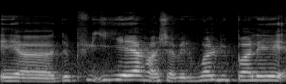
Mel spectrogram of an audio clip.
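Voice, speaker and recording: There is noticeable background noise behind this woman's voice. She speaks at a very slow pace with a medium pitch and ordinary pitch variation. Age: 40s. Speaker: book vlogger. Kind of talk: casual vlog chat. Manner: hesitant, many fillers.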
